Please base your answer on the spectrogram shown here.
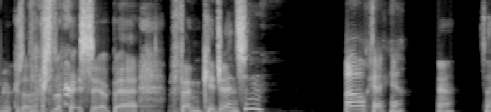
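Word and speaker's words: Famke Janssen: butchering her name here because i see it femke jensen oh okay yeah yeah that's how you say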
